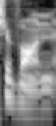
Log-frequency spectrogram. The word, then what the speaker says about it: Siobhan: for me to always remember that siobhan is pronounced siobhan and not whatever other thing i might think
